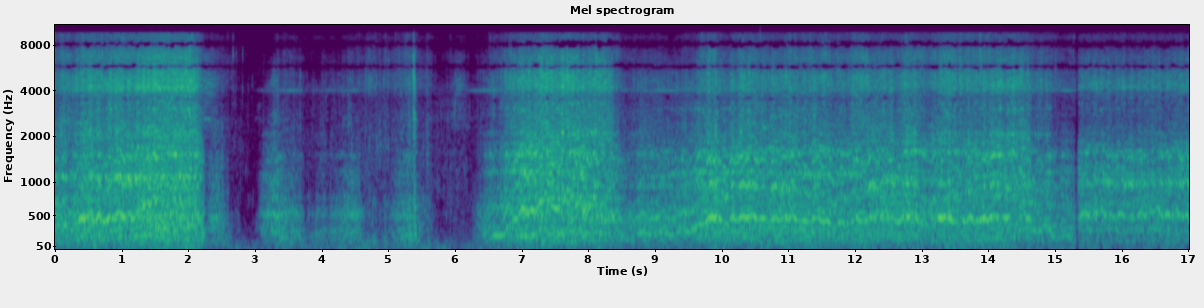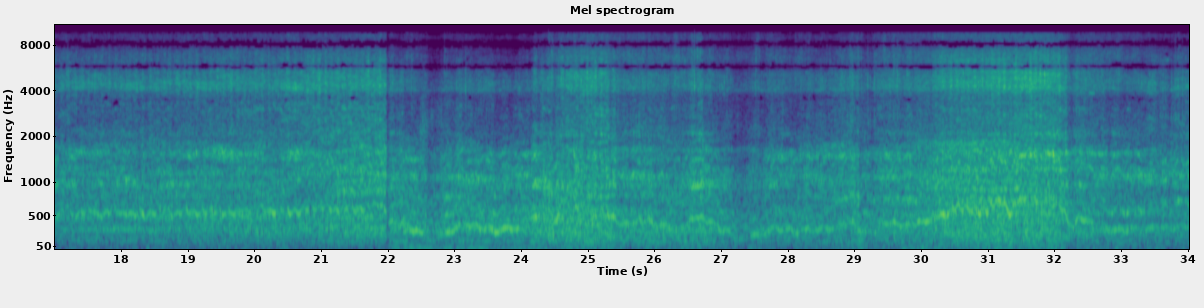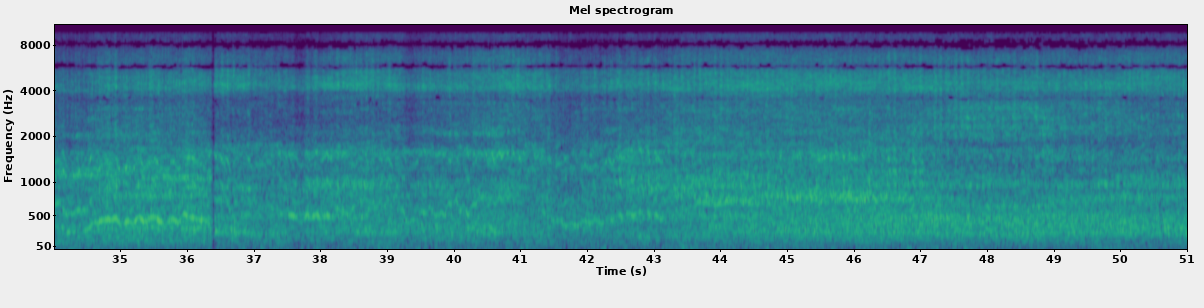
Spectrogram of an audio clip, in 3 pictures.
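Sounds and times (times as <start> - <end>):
electric motor whining: 0.0 - 51.0.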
